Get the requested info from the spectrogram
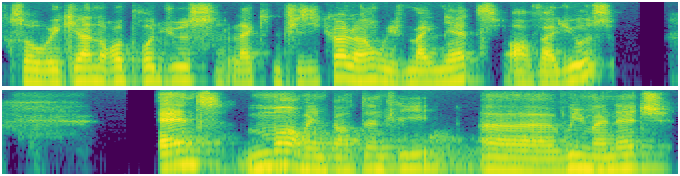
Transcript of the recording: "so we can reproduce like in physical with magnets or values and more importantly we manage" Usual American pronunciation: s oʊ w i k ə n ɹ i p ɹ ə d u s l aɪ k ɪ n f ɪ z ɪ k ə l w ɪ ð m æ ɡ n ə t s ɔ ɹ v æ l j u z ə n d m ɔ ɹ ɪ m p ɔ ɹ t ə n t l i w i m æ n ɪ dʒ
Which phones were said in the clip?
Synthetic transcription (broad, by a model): s oʊ w i k ə n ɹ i p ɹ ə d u s l aɪ k ɪ n f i z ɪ k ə l w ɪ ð m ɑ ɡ n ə t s ɔ ɹ v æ l j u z ə n d m ɔ ɹ ɪ m p ɔ ɹ t ə n t l i w i m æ n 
